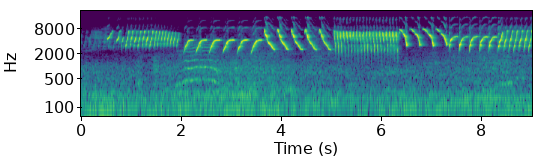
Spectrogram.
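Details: Varied canary song of fast buzzy trills alternating with rising chirps, steep descending notes and another rolling trill, loud and continuous throughout.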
